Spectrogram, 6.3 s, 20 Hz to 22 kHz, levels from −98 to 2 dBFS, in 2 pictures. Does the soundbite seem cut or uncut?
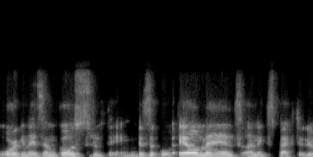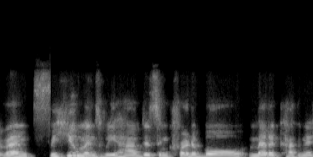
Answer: cut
